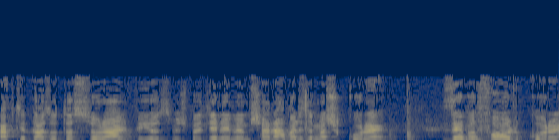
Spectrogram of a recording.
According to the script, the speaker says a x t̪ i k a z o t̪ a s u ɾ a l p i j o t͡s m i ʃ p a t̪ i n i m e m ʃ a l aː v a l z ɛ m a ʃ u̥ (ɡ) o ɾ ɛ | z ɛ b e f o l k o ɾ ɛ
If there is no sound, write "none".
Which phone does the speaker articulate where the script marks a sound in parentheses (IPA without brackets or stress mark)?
k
